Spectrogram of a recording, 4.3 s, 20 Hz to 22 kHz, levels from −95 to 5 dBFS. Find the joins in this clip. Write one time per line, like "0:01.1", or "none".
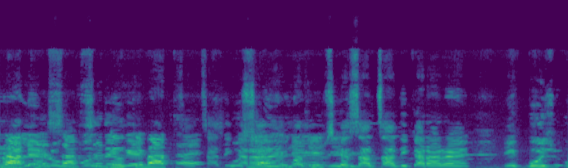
0:02.1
